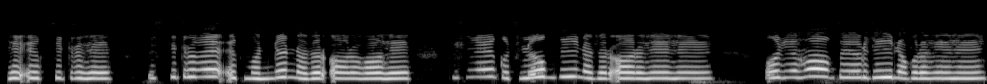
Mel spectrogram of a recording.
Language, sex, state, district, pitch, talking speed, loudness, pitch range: Hindi, female, Madhya Pradesh, Bhopal, 285 Hz, 170 wpm, -15 LUFS, 275-330 Hz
